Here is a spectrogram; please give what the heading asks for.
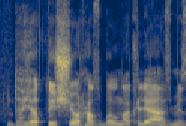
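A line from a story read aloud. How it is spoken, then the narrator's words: Loud laughter. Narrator (Russian): захохотал Попанов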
